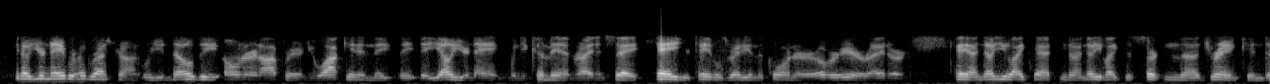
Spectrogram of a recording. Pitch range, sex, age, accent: 105-125 Hz, male, 40-59, American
